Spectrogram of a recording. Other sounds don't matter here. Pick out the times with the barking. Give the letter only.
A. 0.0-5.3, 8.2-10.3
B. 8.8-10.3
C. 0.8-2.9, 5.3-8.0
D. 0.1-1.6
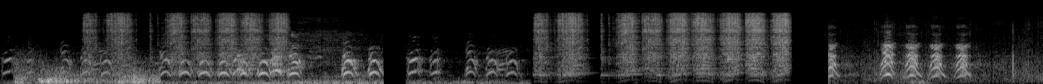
A.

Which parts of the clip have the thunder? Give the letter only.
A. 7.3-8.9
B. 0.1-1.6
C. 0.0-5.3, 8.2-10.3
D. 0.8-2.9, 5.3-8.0
B.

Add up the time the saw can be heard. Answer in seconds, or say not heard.
5 s.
